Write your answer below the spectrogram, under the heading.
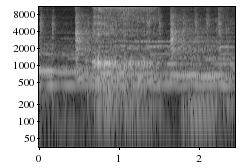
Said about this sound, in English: Loot, already deep asleep, snored loudly. He's fast asleep.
